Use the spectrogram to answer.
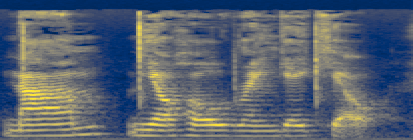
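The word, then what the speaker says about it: Nam-myoho-renge-kyo: I said, but this is how you say it. Nam-myoho Renge Kyo.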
